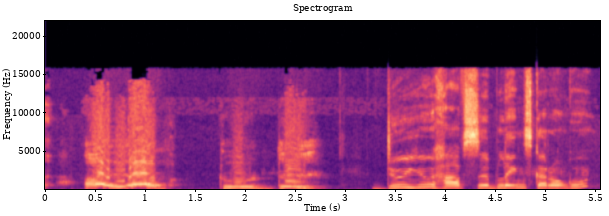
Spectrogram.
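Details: Adult woman speaking; typical speech.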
